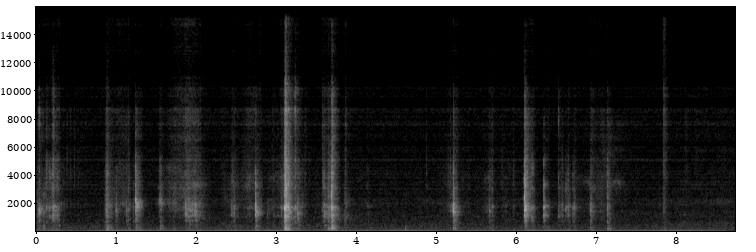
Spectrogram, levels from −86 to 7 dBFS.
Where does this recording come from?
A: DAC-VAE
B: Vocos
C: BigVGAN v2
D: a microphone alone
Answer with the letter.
A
